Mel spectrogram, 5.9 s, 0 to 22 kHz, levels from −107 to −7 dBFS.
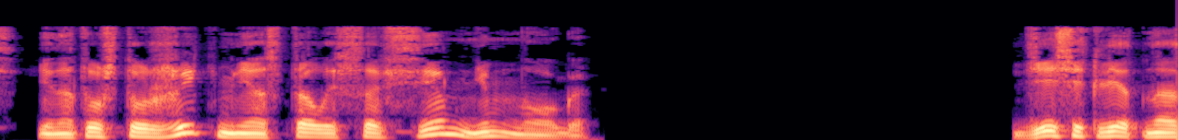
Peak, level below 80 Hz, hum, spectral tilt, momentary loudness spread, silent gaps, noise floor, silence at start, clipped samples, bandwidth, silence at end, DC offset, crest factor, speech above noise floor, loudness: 0 dBFS; -46 dBFS; none; -6.5 dB/octave; 9 LU; 3.04-5.07 s; under -90 dBFS; 0 s; under 0.1%; 10 kHz; 0 s; under 0.1%; 16 dB; over 76 dB; -15 LUFS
